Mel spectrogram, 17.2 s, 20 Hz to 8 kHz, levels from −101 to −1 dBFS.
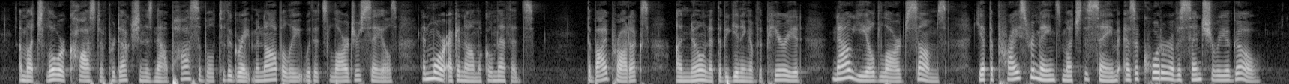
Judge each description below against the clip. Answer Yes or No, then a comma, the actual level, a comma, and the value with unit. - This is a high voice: No, medium, 160 Hz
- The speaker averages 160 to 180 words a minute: Yes, average, 170 wpm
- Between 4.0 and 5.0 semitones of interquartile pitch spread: Yes, average, 4.4 semitones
